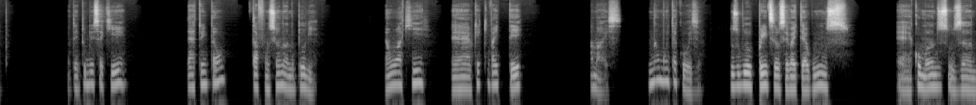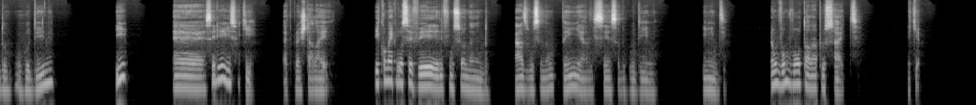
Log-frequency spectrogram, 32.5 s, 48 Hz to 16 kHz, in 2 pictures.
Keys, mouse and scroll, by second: 6.1 click, 31.4 click.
